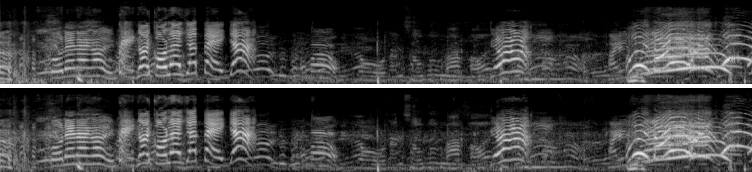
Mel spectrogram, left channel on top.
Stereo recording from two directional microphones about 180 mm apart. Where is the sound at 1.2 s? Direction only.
25° left (ahead or behind).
